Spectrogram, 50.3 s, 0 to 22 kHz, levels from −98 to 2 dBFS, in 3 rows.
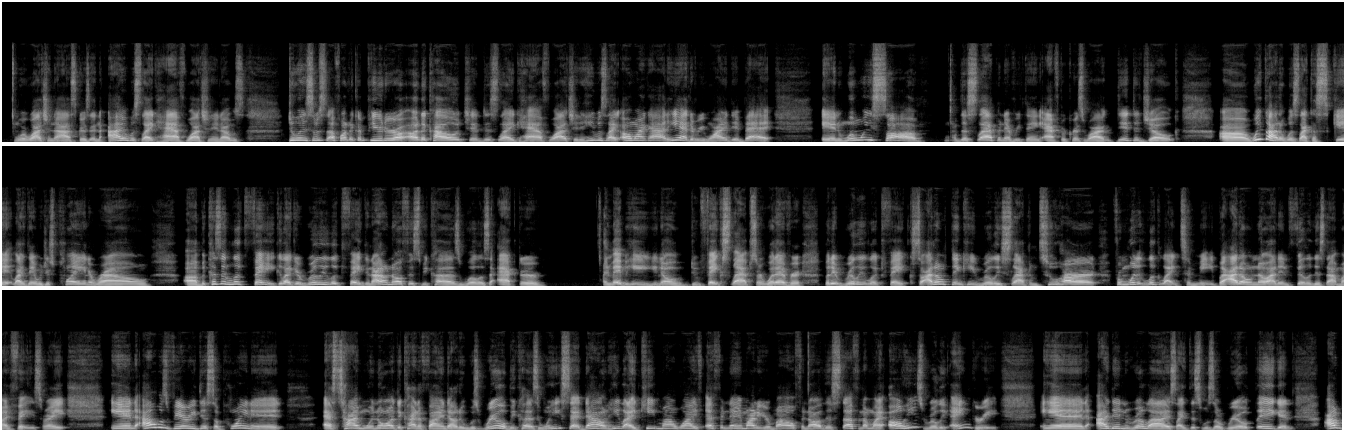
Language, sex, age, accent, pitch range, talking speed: English, female, 20-39, American, 190-265 Hz, 230 wpm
